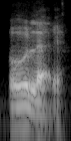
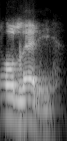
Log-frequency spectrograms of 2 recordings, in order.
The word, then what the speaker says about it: Old Laddie: Laddie, Old Laddie. oh Laddie. Not Old Letty.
